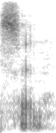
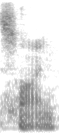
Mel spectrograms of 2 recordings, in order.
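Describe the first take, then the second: First: It rhymes with 'pin', a short vowel. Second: It rhymes with 'line', a long vowel. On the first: The speaker calls it wrong. "Please don't say sin" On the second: The speaker calls it right. "We pronounce sine sine"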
